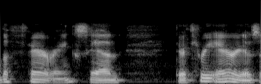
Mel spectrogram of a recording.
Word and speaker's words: pharynx: your voice now the pharynx this is how you pronounce that word correctly like the state fair and then inks like a ink pad inks a stamp fair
